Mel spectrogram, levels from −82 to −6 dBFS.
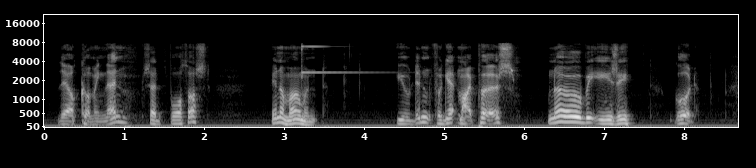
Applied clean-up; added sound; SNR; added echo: none; Bicycle bell; 19 dB; none.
